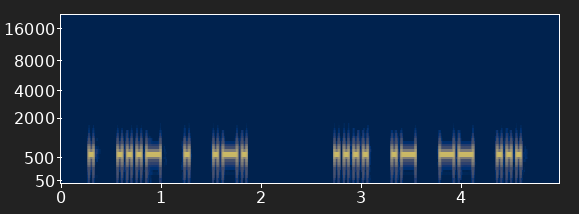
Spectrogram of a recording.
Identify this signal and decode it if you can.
Morse code, heard as a keyed tone, about 25 wpm, spaced as for 20 wpm, 600 Hz. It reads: EVER HAMS
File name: SS206 20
